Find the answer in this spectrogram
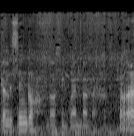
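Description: Voices talking throughout, the words not made out, over a low steady hum.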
